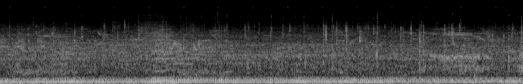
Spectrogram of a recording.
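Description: A steady low engine or motor hum with even, humming overtones that shifts slightly in pitch about a second and a half in, with faint light ticks and clatter on top.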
